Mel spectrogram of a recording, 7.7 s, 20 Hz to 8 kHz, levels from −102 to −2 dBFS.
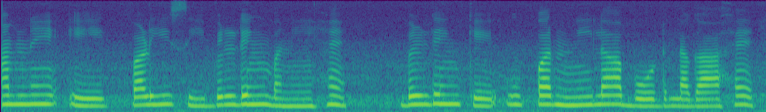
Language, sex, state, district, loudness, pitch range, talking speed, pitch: Hindi, female, Uttar Pradesh, Gorakhpur, -24 LUFS, 190-235 Hz, 110 wpm, 225 Hz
